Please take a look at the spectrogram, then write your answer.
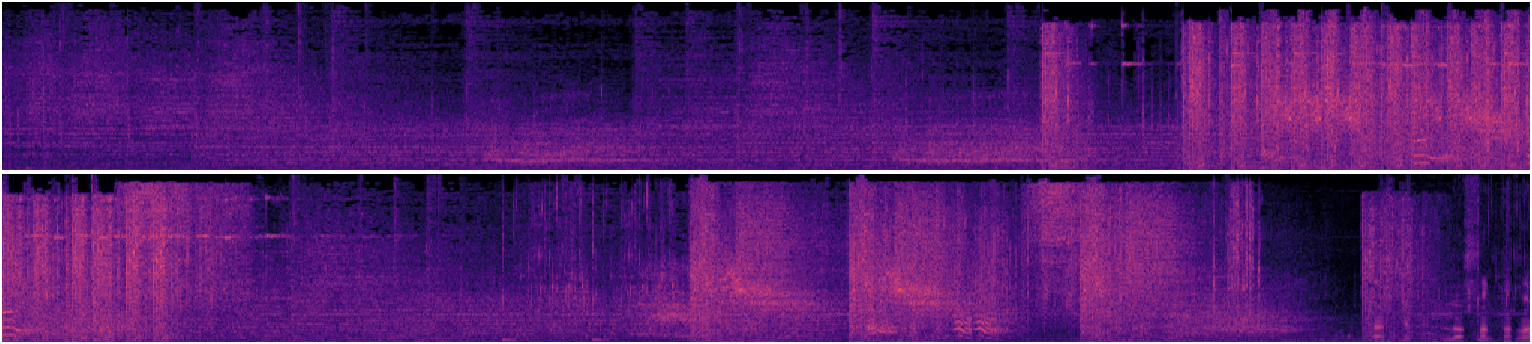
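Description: Gunfire in the first-person shooter Supplice, with rapid bursts of shots and clattering volleys that grow denser and louder midway, mixed with other game noises while a voice talks over the action.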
